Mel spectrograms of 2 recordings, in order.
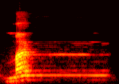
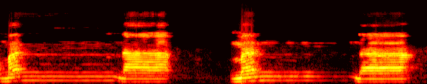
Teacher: মান গুন্না করতে করতে গুন্নার শেষ অংশে আমরা আমাদের ঠোটটা কিছুটা গোল করে ফেলব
